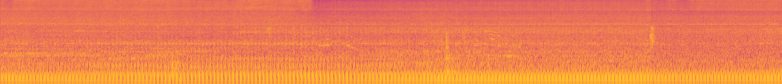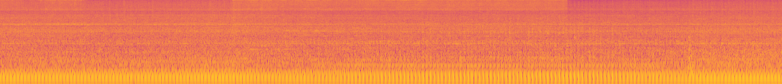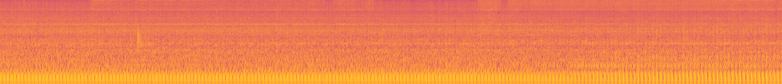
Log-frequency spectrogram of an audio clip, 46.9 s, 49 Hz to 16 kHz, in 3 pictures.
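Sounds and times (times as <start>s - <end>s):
sawmill machinery pulsing drone: 0.0s - 46.9s.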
